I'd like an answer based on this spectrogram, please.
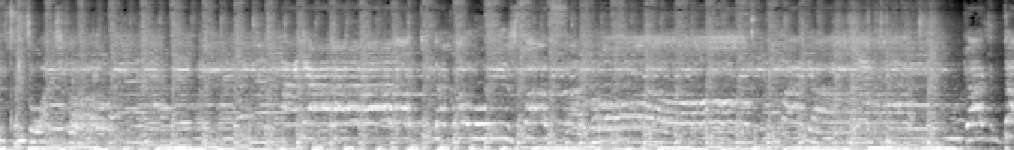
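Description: Live rock-and-roll band playing an instrumental break: drum kit with a steady beat, bass, electric guitars and tambourine, with a harmonica line on top. The music breaks off briefly near the end.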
